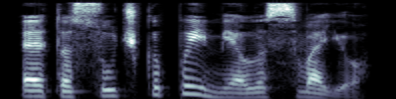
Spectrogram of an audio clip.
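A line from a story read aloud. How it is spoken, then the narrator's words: Mutter. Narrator (Russian): пробормотала Линли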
